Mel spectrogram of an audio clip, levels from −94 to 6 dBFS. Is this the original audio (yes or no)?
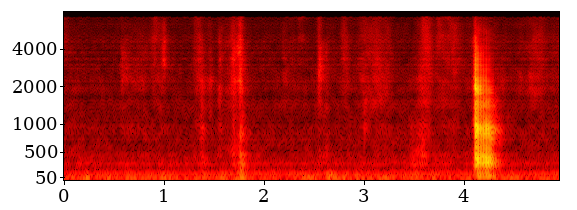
no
